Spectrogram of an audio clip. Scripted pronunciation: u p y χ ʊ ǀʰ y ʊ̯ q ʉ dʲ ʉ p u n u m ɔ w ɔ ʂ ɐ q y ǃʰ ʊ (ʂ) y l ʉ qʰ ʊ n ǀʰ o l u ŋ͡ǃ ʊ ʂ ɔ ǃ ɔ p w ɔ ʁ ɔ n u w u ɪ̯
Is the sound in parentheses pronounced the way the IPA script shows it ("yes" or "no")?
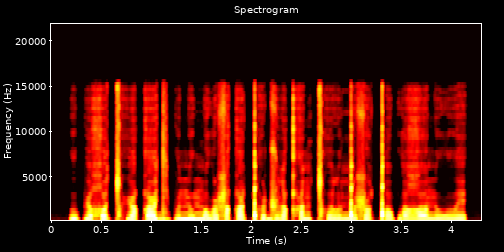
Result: no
